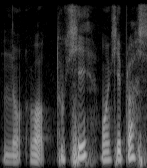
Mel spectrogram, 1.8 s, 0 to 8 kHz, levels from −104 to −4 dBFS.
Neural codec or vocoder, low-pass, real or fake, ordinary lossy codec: none; 7.2 kHz; real; none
